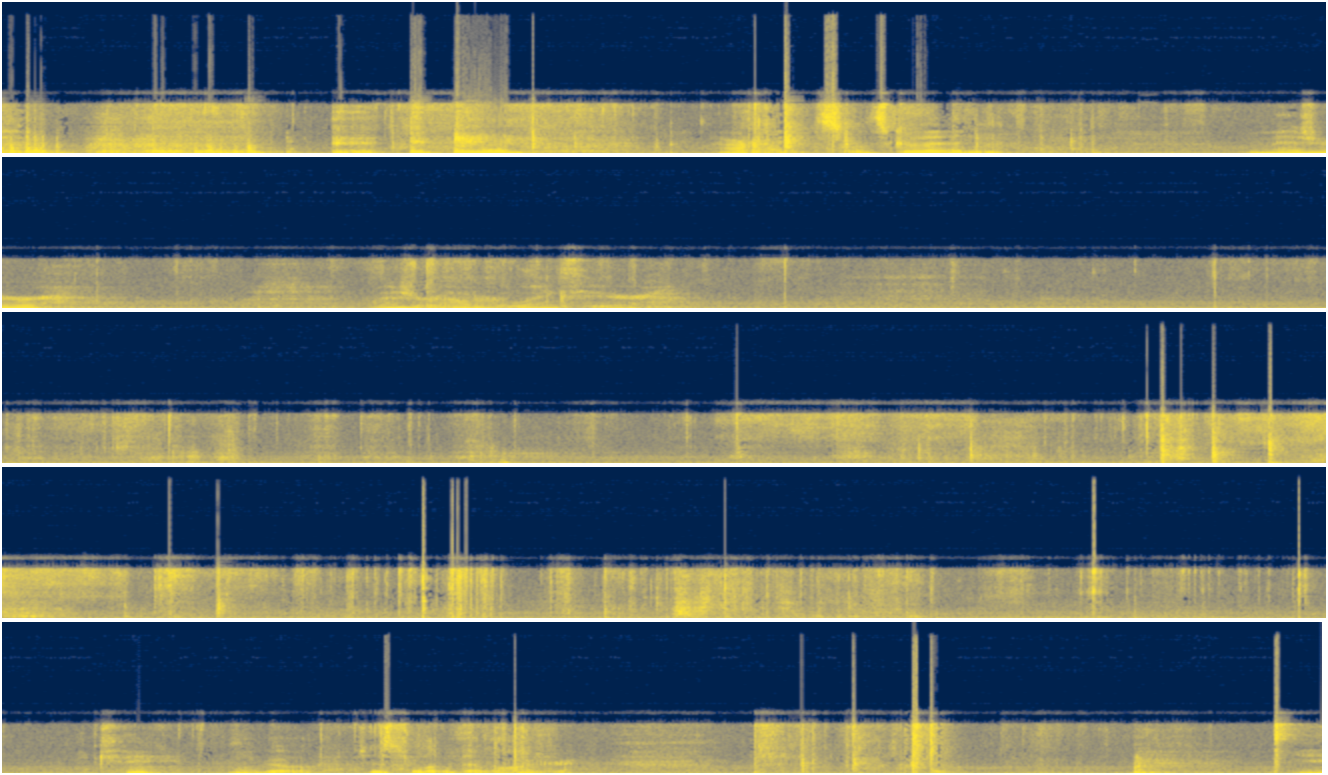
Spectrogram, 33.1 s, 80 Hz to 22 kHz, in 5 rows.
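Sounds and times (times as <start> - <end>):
steady low hum: 0.0 - 33.0
ribbon cable rustling: 12.6 - 26.5.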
